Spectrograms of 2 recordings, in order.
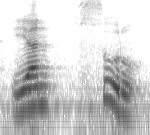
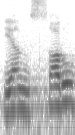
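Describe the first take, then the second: First: The second vowel is a 'u' sound. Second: The second vowel is an 'a' sound. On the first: "ये ऊ जो है इसमें चलेगा" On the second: "यनसरु के बजाय"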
